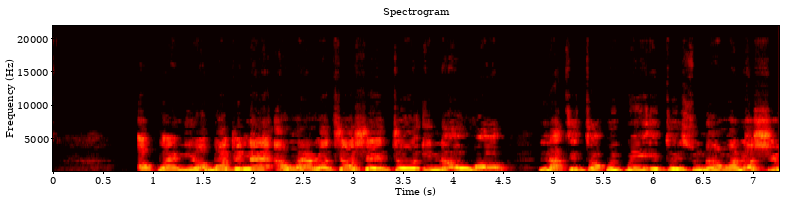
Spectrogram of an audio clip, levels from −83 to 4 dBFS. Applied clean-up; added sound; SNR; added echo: none; none; none; reverberation time 0.3 s.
